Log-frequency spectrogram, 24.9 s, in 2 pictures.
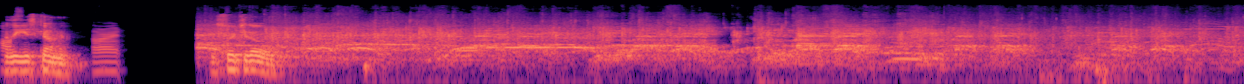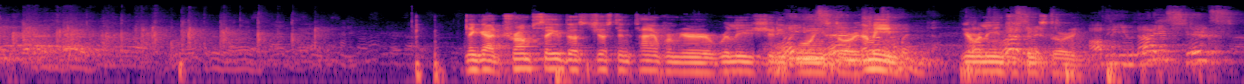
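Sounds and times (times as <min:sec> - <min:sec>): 
speech: 0:00.0 - 0:01.3, 0:02.0 - 0:03.8, 0:17.1 - 0:24.8
crowd clapping: 0:02.0 - 0:16.9.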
